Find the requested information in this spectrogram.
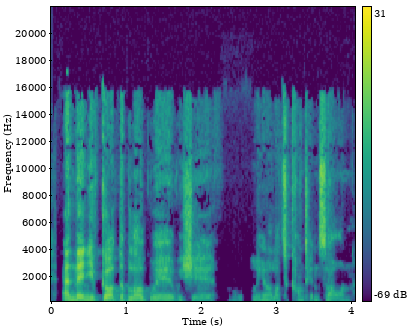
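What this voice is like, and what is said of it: Australian accent. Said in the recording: “my wonderful Aussie accent”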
